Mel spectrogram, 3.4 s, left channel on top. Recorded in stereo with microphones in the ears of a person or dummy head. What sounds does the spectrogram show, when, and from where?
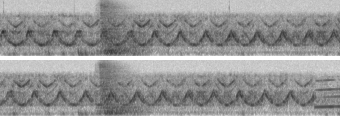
0.9 s a microwave: 80° right, 1.1 m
